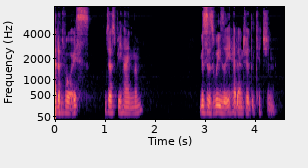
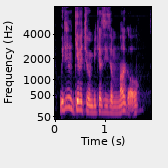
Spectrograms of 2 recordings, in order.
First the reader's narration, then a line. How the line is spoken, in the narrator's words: said Fred indignantly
